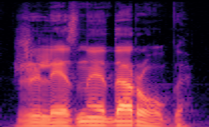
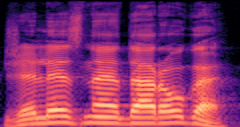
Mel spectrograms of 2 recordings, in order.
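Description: First: Said in the usual way. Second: High, loud exclamation; excited shout. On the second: Acted. Spotting a railway in the desert, high excited shout. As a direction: cry out the discovery.

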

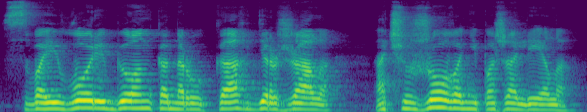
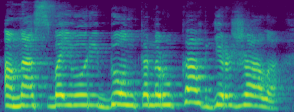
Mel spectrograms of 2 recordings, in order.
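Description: First: Woman repeating the reproach quietly; quiet bitter echo. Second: Put-on high child's voice, tearful and angry; «держала» thrown out high in anger; tearful angry shout. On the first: Acted. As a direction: echo the child's words in sorrow. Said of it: "добавила словами мышки". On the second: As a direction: accuse the icon through tears. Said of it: "со слезами и гневом кричала мышка".

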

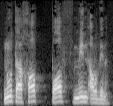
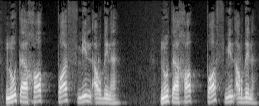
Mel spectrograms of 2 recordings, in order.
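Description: First: نتخطف with the فاء pushed heavy; heavy faa. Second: نتخطف slow with a light فاء; correct faa. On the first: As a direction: thicken the فاء. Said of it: "الخطأ فين؟". (نتخطف بفاء مفخمة) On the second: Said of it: "ده الصحيح". (نتخطف بفاء مرققة) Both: Shown as a demonstration.

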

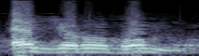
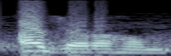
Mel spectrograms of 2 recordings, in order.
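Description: First: أجرهم with a thin hamza and a heavy را; only the را of أجرهم thick; light hamza. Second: أجرهم with a thick hamza; mock the student's heavy أجرهم; wrong heavy hamza. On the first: Teacher models the correct أجرهم. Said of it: "ادي كل حرف حقه". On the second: Teacher mimics the wrong heavy أجرهم. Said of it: "ما نقولش". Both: Shown as a demonstration.

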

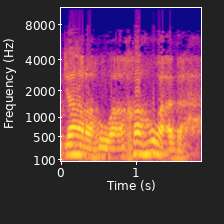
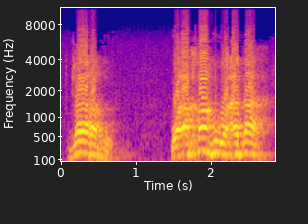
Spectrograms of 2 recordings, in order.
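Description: First: Said in the usual way. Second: جاره وأخاه وأباه said louder, each word hammered; emphatic repeat. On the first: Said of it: "جاره وأخاه وأباه يقتله". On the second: Shown as a demonstration. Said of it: "يقتله".

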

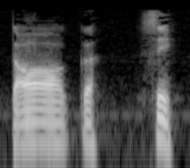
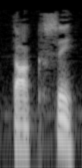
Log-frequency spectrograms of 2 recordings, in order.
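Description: First: "Dog, si" drawn out in two parts, the G barely released; syllable-by-syllable pronunciation. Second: Said in the usual way. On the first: Shown as a demonstration. Teacher shows the nearly silent G, slow separated syllables in "Dog, si". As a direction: sound out "Dog, si" slowly, pausing between syllables. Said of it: "pronounce the G sound like this". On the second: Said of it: "now I'll pronounce them".

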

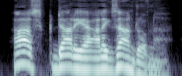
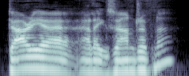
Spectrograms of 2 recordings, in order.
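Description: First: Said in the usual way. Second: Doubtful question rising on "Darya Alexandrovna"; doubtful echo. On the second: A narrator's reading. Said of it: "as if in doubt".

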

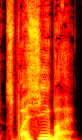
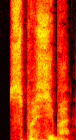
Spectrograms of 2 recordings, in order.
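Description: First: Higher, fully voiced thanks; energetic exclamation. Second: Soft, voiceless thanks; whisper. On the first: Hero jumping to his feet, exclaiming. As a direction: call it out with sudden energy. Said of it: "сразу же подскочил на ноги". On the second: Acted. Hero regaining control, grateful whisper. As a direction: breathe the word in a whisper. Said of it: "прошептал я".

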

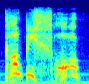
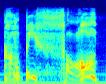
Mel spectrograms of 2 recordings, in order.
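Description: First: High, loud, slow indignant echo; bristling. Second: Bristling. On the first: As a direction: bristle like a wounded hornet. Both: Acted. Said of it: "Spode bristled like a hornet".

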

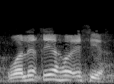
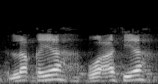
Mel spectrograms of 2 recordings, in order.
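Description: First: ولقيه وأتيه with an "i" opening: liqya, itya; kasra on first letter. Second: لقيه وأتيه with an "a" opening: laqya, atya; fatha on first letter. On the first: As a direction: say ولقيه وأتيه with a short "i" starting each noun. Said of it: "وبالكسر في الهيئة". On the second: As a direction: say لقيه وأتيه slowly, each starting with a short "a". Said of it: "بالفتح في المرة". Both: Shown as a demonstration.

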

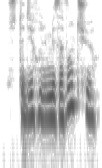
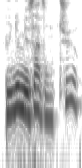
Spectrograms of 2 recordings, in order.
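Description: First: Said in the usual way. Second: Louder and slower, rising in disbelief; shocked baronne repeating the word; indignant exclamation. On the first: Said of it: "avec son calme imperturbable". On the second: A narrator's reading. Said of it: "s'écria la baronne".

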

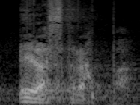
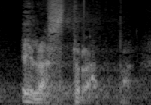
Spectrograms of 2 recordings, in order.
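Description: The two takes are said the same way.

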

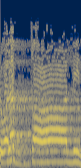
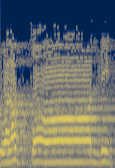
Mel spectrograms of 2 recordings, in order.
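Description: First: "ولا الضالين" slow, with a mispronounced ḍaad; a slow faulty "ولا الضالين"; imitating a faulty recitation. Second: "ولا الضالين" chanted slowly, long heavy ḍaad; slow recitation. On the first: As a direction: mimic someone reading "ولا الضالين" badly. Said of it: "هو يقول". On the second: Shown as a demonstration. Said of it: "قول".

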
